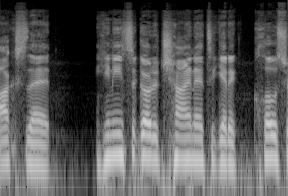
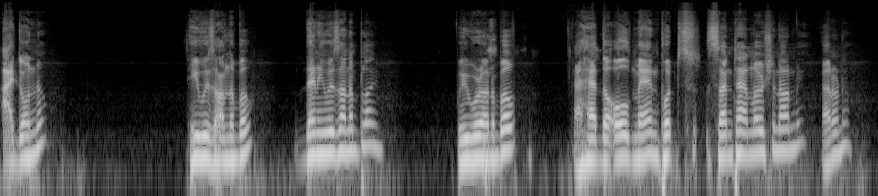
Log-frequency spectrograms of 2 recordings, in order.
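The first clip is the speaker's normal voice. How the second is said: put-on, Soviet-style Russian accent. Acting out an imagined answer to a question, in a put-on Russian accent. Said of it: "my Russian accent".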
